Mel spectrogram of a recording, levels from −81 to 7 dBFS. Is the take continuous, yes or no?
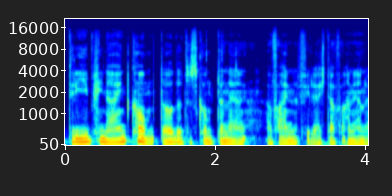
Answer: yes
